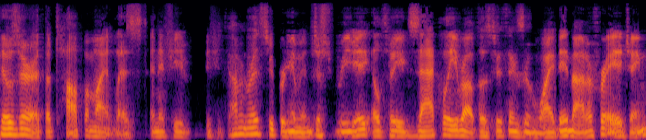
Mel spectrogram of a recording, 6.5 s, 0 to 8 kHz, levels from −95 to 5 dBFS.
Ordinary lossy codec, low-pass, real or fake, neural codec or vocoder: AAC, 32 kbps; 7.2 kHz; fake; codec, 16 kHz, 1 kbps, FunCodec, trained on LibriTTS, 50 frames a second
